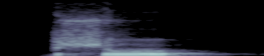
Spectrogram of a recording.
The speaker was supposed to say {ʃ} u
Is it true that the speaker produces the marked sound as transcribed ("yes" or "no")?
yes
